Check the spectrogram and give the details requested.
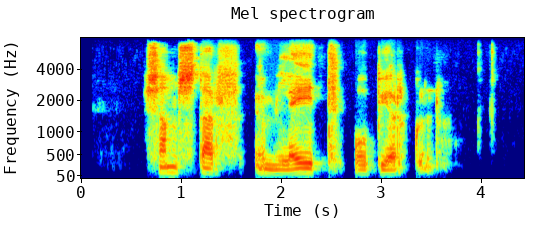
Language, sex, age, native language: Icelandic, male, 40-49, Icelandic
